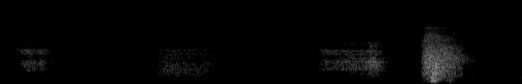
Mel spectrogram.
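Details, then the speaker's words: Breath in, then a short sharp blast of air out while sitting up: forced exhalation into a peak flow meter, lips sealed around the tube, as hard and fast as possible, one of three attempts, reading 460. "place it in your mouth, seal your lips around the tube, keep your teeth outside the tube, and then breathe out as hard and as fast as you can."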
